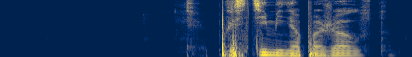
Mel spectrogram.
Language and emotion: Russian, sad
